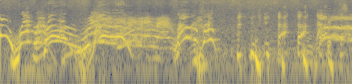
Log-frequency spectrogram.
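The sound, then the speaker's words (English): A person voices a quick run of loud bark-like yips and whimpering dog sounds, with no real dog present, just a human mimicking excited barking in short bursts. “I wonder if dogs bark inside their heads like we speak inside ours. Bark, bark, bark, bark, bark.”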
